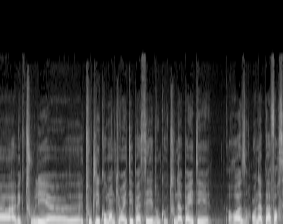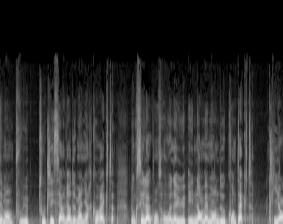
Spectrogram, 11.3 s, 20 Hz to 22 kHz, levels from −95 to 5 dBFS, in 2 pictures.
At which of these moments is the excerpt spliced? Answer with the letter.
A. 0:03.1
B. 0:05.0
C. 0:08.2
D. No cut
B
